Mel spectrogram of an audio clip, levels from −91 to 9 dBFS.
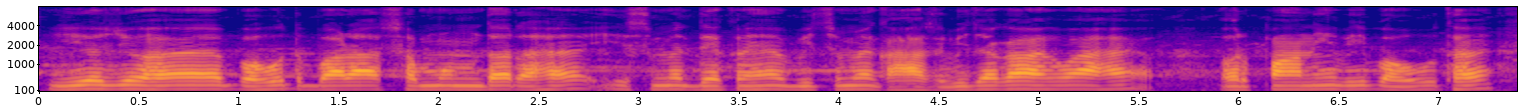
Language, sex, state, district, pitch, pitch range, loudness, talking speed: Maithili, male, Bihar, Supaul, 130 Hz, 125-130 Hz, -17 LUFS, 185 wpm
